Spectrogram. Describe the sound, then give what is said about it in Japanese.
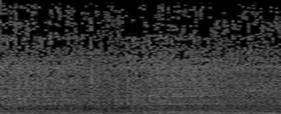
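Bus bound for Higashi-Okazaki pulling away from its stop, a loud, steady engine rumble with broad road noise and a low drone that holds through the whole stretch, with no voices. “乗りませんか？東岡崎行き発車しまーす。”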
